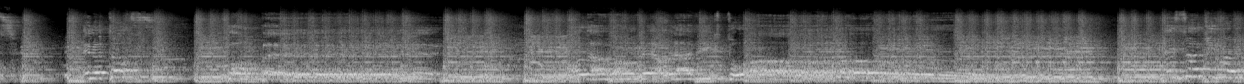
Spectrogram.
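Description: A small rock band playing live, with electric guitar and a drum kit, and a man's voice singing over it.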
